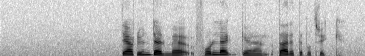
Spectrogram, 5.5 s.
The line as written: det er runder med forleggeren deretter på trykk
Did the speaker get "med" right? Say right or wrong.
right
